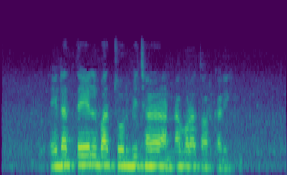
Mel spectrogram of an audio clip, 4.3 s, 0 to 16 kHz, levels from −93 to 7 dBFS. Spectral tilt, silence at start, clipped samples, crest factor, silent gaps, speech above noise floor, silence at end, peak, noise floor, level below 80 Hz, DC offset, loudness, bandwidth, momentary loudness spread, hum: -10.5 dB/octave; 0.75 s; under 0.1%; 14 dB; none; 34 dB; 0.85 s; -2 dBFS; -49 dBFS; -52 dBFS; under 0.1%; -16 LUFS; 4.7 kHz; 16 LU; none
